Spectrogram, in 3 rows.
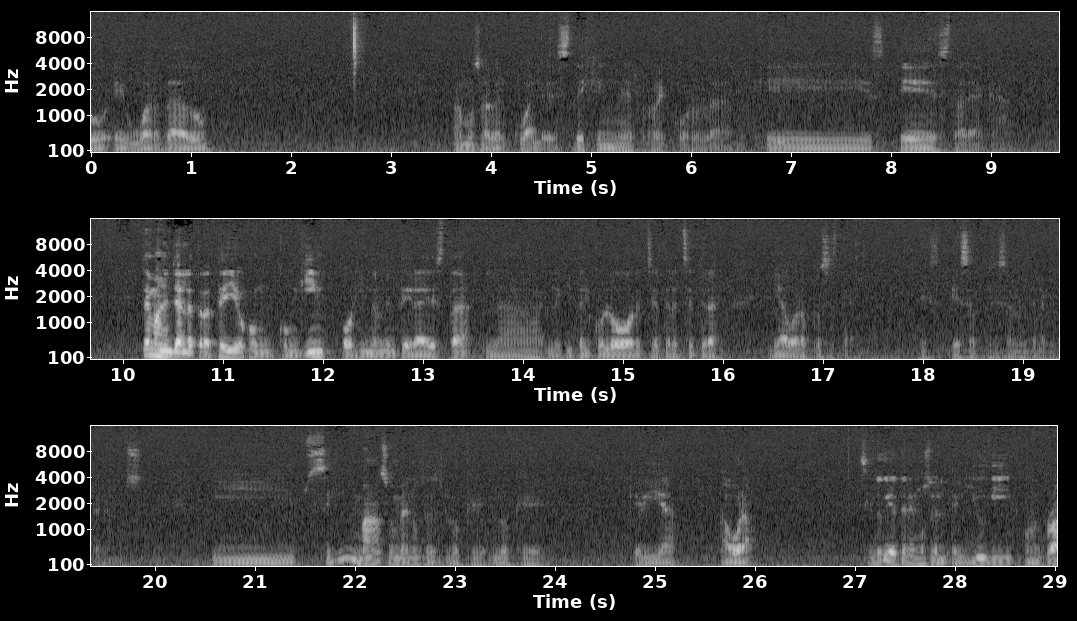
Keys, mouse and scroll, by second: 0.1 click, 5.0 click, 5.9-7.9 scroll down 5, 8.8 click, 11.1-11.9 scroll up 2, 17.8 click, 19.3-19.8 scroll up 1, 20.1-21.2 scroll down 1.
